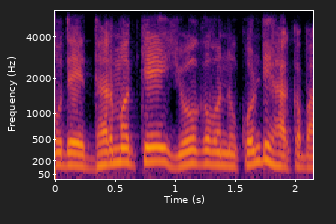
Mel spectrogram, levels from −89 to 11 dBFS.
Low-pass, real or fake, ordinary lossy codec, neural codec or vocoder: 5.4 kHz; real; Opus, 16 kbps; none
